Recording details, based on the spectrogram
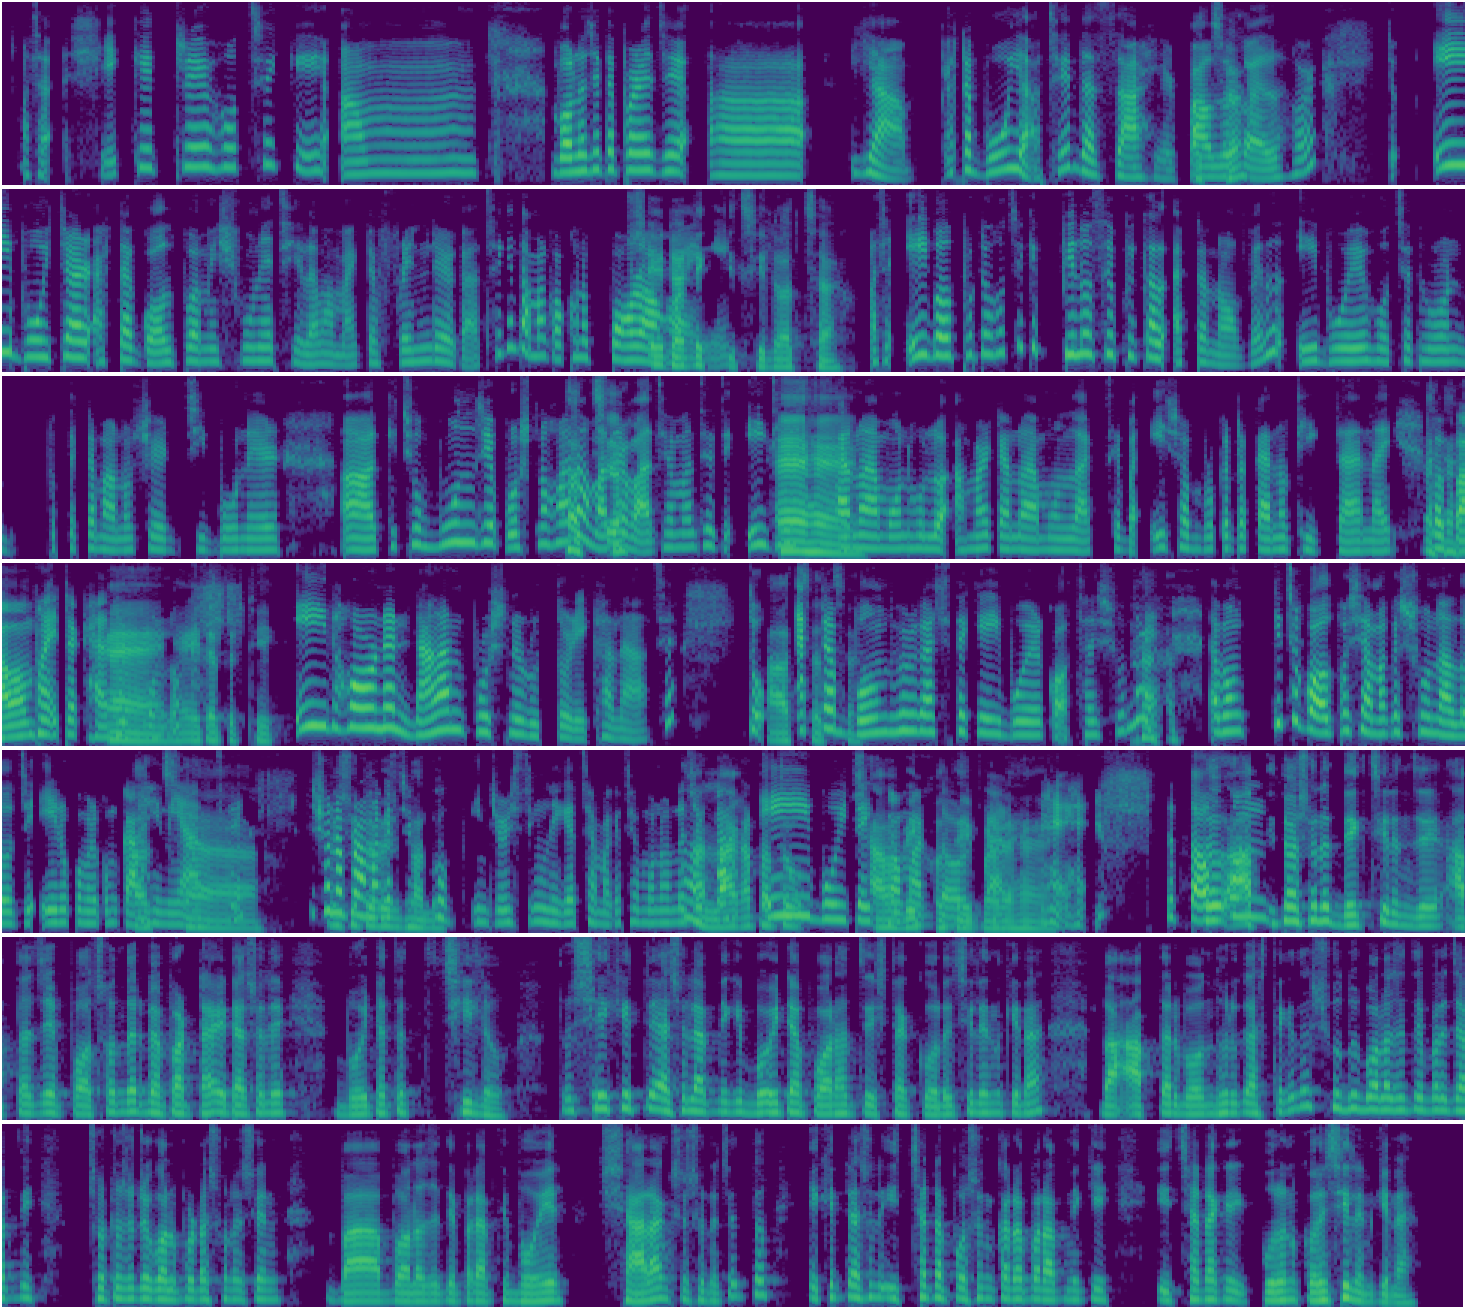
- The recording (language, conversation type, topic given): Bengali, podcast, তোমার পছন্দের গল্প বলার মাধ্যমটা কী, আর কেন?
- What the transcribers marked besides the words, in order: in English: "ফিলোসফিক্যাল"; scoff; sniff; sniff; scoff; sniff; sniff; "বইটাতে" said as "বইটাতেত"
